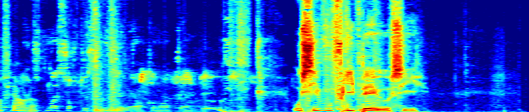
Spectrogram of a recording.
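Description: Young men talk with animation close to a microphone.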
